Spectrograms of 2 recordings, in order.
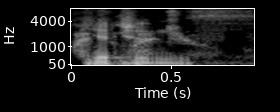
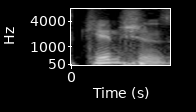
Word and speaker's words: Kinchens: Cameron kitchens oh yes kinchin I keep want to say kitchens because it sounds it's spelled just like kitchens almost except for an N instead of a t um out of Miami 6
